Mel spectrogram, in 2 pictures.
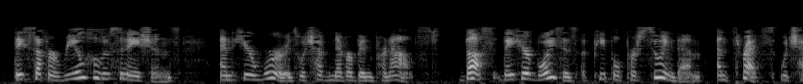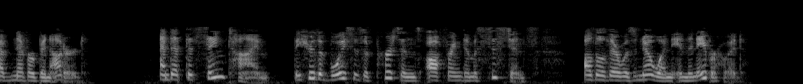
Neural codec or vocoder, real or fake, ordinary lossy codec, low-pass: none; real; MP3, 24 kbps; 7.2 kHz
